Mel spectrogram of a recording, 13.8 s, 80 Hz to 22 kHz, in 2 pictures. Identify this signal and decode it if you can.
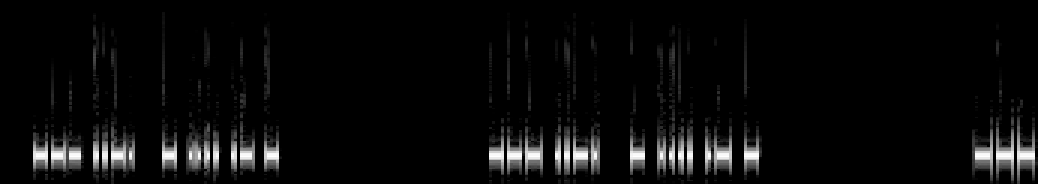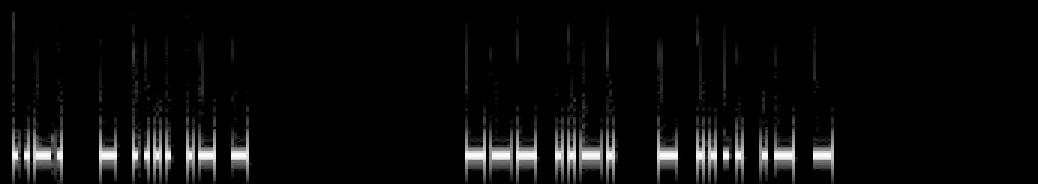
Morse code, heard as a keyed tone, about 35 wpm, 700 Hz. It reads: OF THAT OF THAT OF THAT OF THAT
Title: Speed-Racing - Sets of 2 Words 28wpm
